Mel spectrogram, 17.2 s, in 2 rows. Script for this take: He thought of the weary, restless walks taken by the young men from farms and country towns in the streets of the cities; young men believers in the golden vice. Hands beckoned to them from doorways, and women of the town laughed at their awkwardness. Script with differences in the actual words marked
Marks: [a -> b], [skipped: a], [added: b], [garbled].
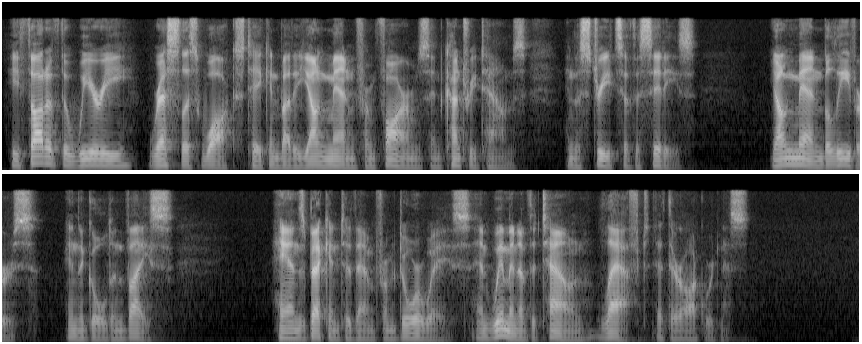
He thought of the weary, restless walks taken by the young men from farms and country towns in the streets of the cities; young men believers in the golden vice. Hands beckoned to them from doorways, and women of the town laughed at their awkwardness.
